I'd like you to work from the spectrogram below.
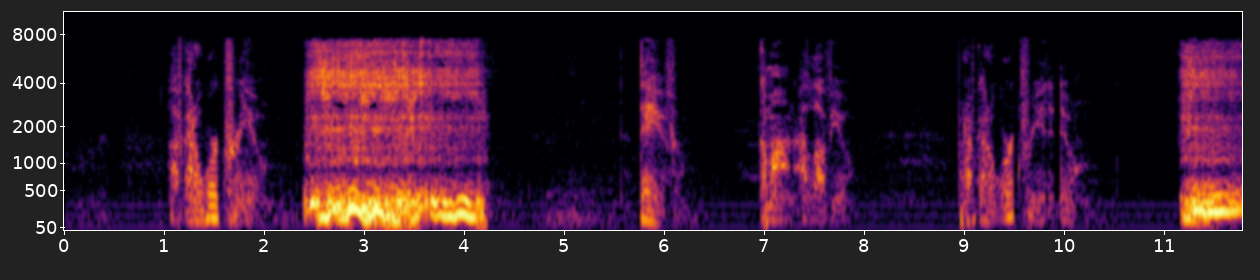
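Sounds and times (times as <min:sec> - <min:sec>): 
speech: 0:01.1 - 0:04.3
person mimicking snoring with a rumbling voiced snore: 0:02.4 - 0:04.3, 0:11.1 - 0:11.7.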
